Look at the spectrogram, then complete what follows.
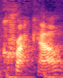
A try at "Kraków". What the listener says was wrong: But the real pronunciation is Krakow. It's not Krakow, it's Krakow. Instead of W at the end, it sounds more like an F.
